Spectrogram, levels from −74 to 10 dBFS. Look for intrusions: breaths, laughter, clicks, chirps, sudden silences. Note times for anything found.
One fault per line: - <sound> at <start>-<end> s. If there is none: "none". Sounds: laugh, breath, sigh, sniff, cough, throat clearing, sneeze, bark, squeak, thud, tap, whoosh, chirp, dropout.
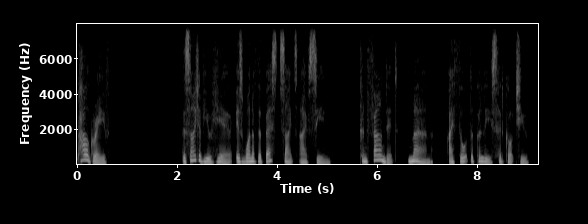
none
